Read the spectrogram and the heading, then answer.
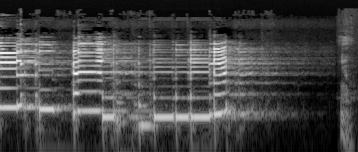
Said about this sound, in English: While if I'm spelling out chord tones and and have some kind of melody going, you know, like this is a melodic motif.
